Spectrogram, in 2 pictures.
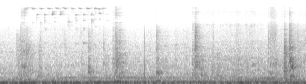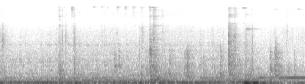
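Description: An elevator cabin hums and rumbles low and steadily as it moves.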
